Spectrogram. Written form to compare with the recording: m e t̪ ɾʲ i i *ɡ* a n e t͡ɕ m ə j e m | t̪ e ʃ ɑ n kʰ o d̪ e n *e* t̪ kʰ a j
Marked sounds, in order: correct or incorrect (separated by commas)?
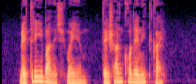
incorrect, incorrect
